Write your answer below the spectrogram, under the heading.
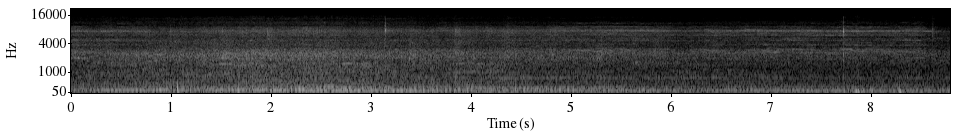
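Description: A vehicle engine running steadily with a low hum, swelling for the first few seconds and then slowly fading, as if passing by.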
